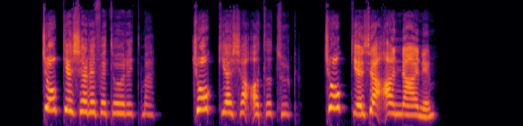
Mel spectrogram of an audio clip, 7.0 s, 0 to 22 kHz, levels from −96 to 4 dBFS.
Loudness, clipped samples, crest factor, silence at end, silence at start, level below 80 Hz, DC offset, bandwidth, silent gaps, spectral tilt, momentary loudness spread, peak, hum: -19 LUFS; under 0.1%; 20 dB; 1.2 s; 0.55 s; -78 dBFS; under 0.1%; over 20 kHz; 2.15-2.55 s, 4.03-4.29 s; -0.5 dB/octave; 19 LU; -2 dBFS; none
